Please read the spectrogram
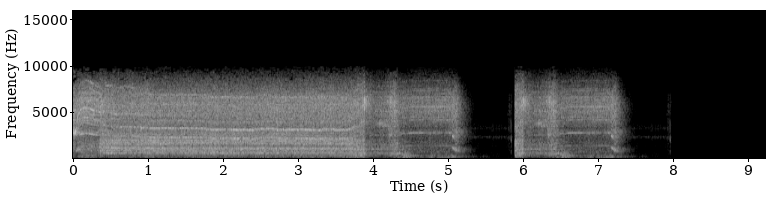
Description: Power tool is drilling through a surface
